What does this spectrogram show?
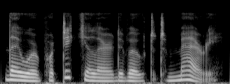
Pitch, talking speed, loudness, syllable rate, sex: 180 Hz, 155 wpm, -19 LUFS, 6.4 syllables/s, female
